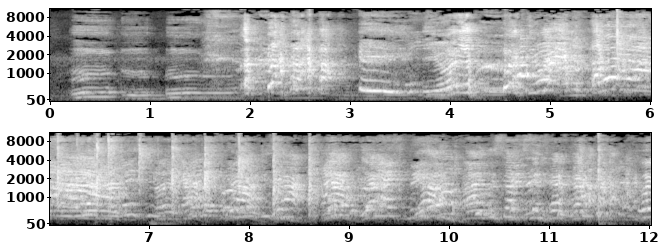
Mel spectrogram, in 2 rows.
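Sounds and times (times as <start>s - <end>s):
young people laughing and exclaiming: 1.6s - 12.0s
hands clapping: 5.5s - 9.6s, 11.4s - 11.7s.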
